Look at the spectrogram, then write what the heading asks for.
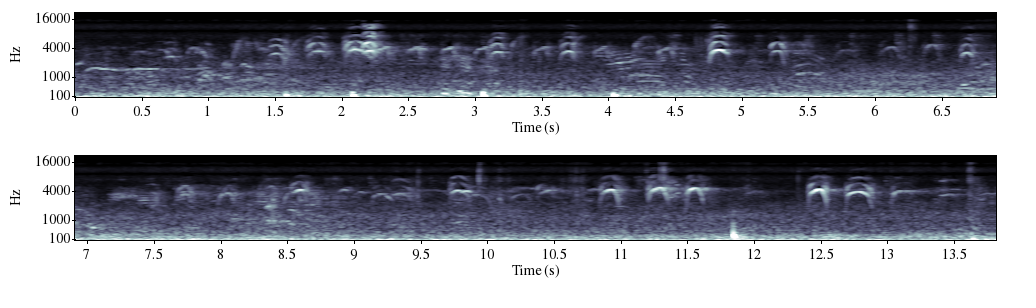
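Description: Small birds chirping, several short, high chirps a second from more than one bird, over a low outdoor rumble, with a few soft knocks.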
